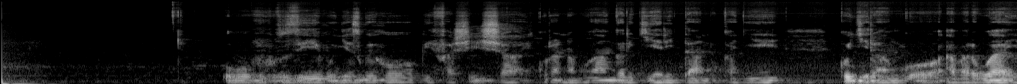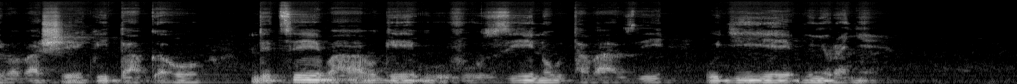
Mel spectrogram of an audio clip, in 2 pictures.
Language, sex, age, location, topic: Kinyarwanda, male, 18-24, Kigali, health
